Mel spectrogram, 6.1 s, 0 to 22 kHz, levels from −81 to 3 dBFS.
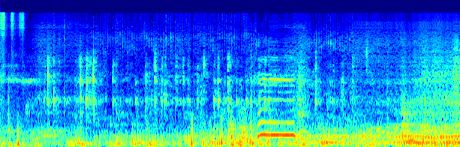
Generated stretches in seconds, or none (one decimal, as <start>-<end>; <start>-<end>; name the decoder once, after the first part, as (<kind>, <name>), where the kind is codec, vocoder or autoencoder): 0.0-1.2 (autoencoder, DAC-VAE); 3.6-4.1; 4.7-6.1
